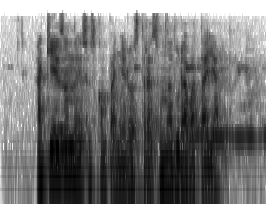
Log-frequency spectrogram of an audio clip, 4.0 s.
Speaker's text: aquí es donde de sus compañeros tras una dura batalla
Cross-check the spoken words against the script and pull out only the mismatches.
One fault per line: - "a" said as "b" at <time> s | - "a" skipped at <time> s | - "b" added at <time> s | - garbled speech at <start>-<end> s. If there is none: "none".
none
